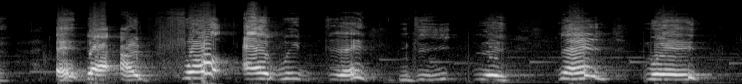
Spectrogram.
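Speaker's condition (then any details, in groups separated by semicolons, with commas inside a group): Cerebral palsy; diplegia, multiple surgeries; adult; hard to understand, first spoke at age four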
